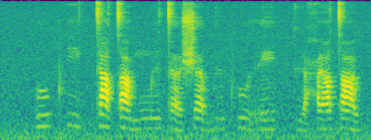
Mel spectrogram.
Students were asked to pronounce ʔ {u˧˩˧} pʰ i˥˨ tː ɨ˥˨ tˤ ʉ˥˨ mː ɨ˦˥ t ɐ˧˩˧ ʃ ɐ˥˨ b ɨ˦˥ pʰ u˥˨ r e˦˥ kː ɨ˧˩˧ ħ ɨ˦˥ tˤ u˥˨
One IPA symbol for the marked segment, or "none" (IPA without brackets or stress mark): u˦˥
